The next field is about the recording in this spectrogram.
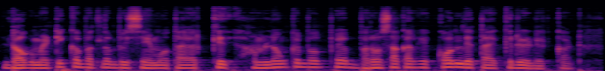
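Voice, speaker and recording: A man's voice: mid-range voice, steady tone, fast talker. A man from India teaching a vocabulary lesson for exam students, repeating word lists and memory tricks with frequent check-ins.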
